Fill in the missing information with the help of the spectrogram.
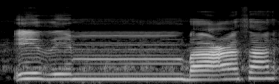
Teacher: نون ساکن کے بعد بار ہے یہاں پہ انقلاب ہو رہا ہے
